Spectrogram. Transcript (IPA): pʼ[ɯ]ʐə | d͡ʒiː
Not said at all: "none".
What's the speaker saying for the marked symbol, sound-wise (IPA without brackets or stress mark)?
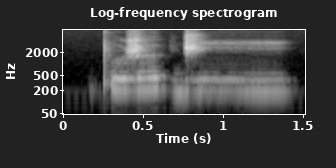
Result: u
